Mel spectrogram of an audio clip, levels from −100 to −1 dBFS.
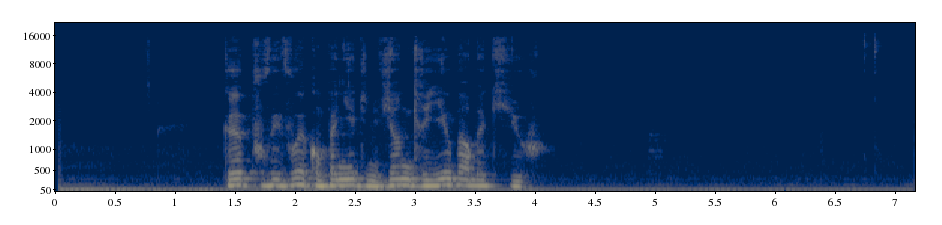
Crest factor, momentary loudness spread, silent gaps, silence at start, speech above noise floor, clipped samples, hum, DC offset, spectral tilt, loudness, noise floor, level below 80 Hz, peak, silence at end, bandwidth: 16 dB; 21 LU; none; 0.05 s; 24 dB; under 0.1%; none; under 0.1%; -8 dB/octave; -47 LUFS; -69 dBFS; -64 dBFS; -34 dBFS; 0 s; 15.5 kHz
